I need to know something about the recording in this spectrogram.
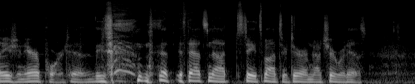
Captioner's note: laughs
